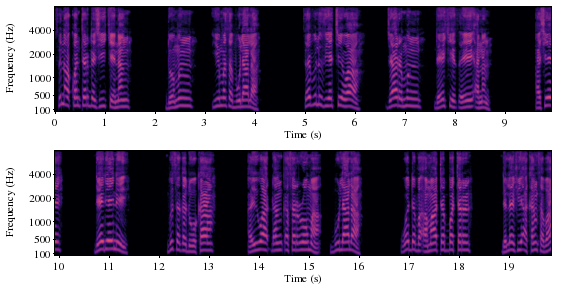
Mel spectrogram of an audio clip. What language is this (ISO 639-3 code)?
hau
